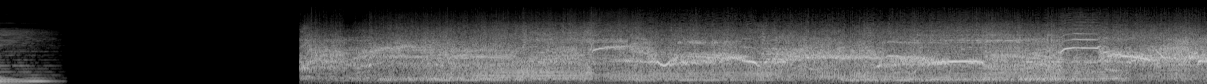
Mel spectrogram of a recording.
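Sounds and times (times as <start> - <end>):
high gliding squeals: 3.0 - 12.0.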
